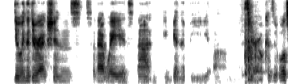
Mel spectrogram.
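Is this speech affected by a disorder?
No.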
